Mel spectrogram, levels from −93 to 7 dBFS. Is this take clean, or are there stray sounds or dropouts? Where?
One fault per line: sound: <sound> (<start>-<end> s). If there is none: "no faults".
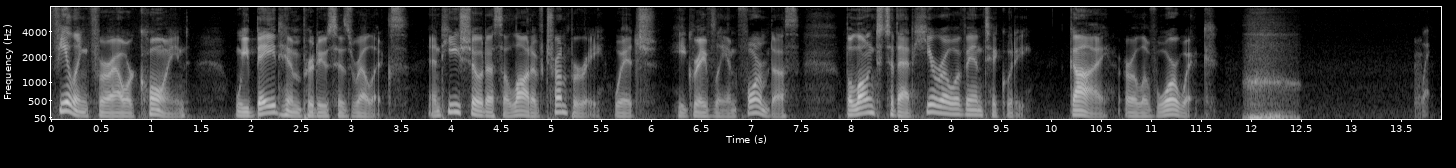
sound: breath (11.9-12.5 s)
sound: laugh (13.6-13.8 s)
